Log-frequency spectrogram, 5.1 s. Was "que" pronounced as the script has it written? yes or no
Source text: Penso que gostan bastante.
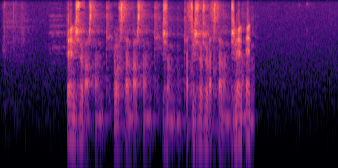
no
